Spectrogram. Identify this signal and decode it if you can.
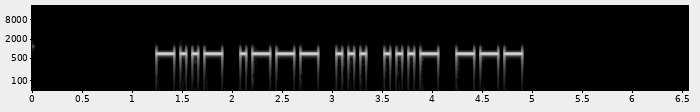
Morse code, heard as a keyed tone, about 20 wpm, 700 Hz. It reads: XJSVO
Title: Code Groups - 5 Letters - 20wpm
